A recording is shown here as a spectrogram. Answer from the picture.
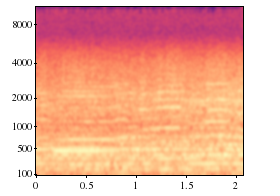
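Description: Orchestral film score playing slow, sustained chords.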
